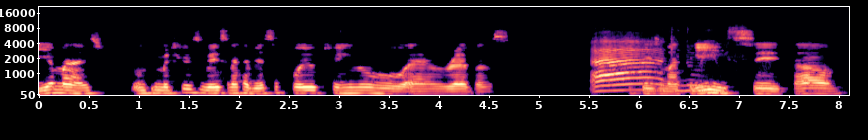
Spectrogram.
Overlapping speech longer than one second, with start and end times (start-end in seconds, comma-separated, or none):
5.9-7.2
